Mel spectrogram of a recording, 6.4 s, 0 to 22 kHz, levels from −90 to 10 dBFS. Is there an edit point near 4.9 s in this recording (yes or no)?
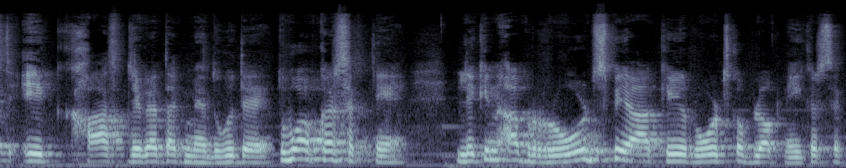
no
